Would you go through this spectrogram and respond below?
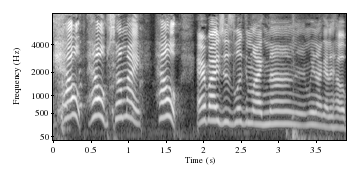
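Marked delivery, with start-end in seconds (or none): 0.0-1.7 loud, high-pitched yelling cries. Recounting being chased through the subway, reenacting yelling for help. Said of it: "I yelled for help".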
